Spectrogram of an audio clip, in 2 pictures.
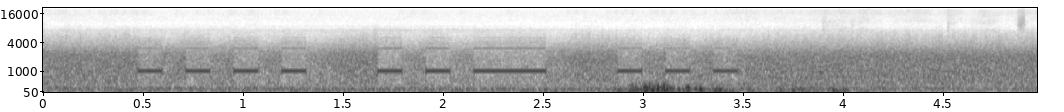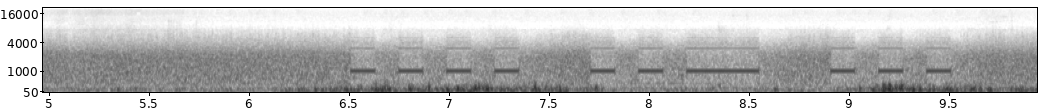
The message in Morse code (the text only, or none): HUS HUS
